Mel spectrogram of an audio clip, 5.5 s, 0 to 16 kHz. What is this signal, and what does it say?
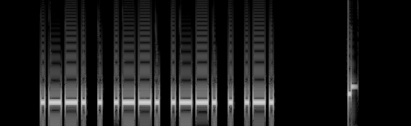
Morse code, heard as a keyed tone, about 22 wpm, 700 Hz. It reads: PEPPER
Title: Sets of 5 Words - New Word Drill - 22wpm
